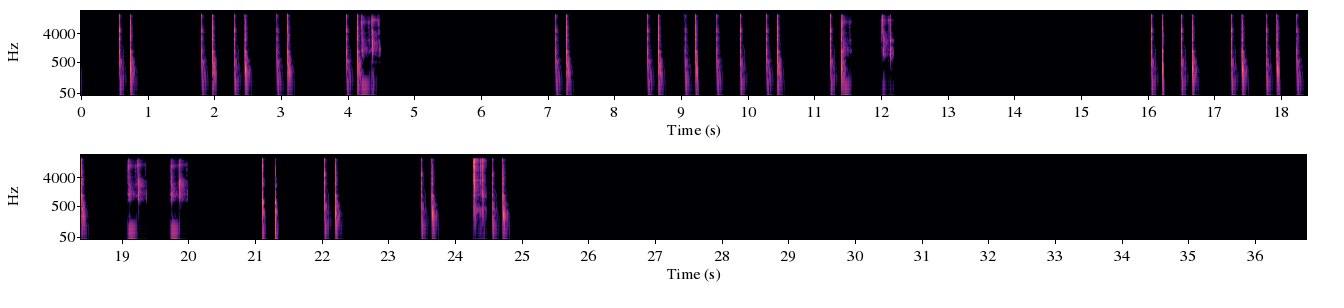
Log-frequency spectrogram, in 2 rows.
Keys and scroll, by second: 4.2 ctrl+c, 11.8 ctrl+f, 19.0 ctrl+a, 19.7 ctrl+a, 24.1 space.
